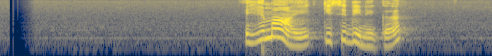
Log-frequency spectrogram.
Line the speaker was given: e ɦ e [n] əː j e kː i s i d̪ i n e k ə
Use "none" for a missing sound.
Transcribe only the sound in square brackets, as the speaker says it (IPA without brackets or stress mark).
m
